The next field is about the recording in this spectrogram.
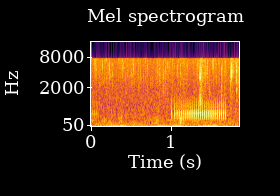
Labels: {"label": "biophony, croak", "recorder": "SoundTrap 500"}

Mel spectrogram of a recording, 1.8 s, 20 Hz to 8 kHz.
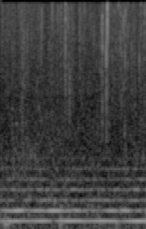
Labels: {"label": "biophony, midshipman", "recorder": "SoundTrap 500"}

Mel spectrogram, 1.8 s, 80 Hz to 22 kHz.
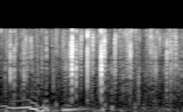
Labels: {"label": "biophony, cascading saw", "recorder": "SoundTrap 600 or HydroMoth"}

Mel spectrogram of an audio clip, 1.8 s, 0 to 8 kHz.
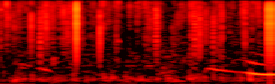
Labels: {"label": "biophony, cascading saw", "recorder": "SoundTrap 600 or HydroMoth"}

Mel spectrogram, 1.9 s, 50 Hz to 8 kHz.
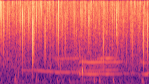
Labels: {"label": "biophony", "recorder": "SoundTrap 300"}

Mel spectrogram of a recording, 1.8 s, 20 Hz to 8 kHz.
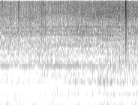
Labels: {"label": "anthrophony, boat engine", "recorder": "SoundTrap 300"}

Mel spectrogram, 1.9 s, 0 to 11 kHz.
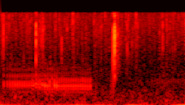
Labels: {"label": "biophony, croak", "recorder": "SoundTrap 500"}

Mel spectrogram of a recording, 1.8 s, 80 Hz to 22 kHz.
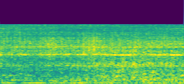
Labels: {"label": "anthrophony, boat engine", "recorder": "SoundTrap 500"}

